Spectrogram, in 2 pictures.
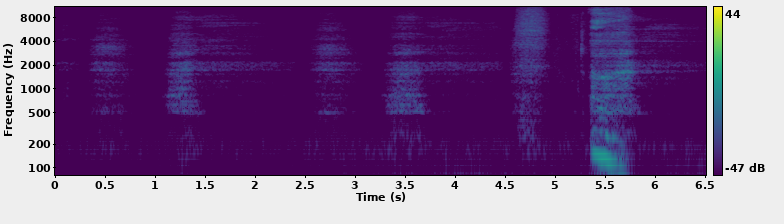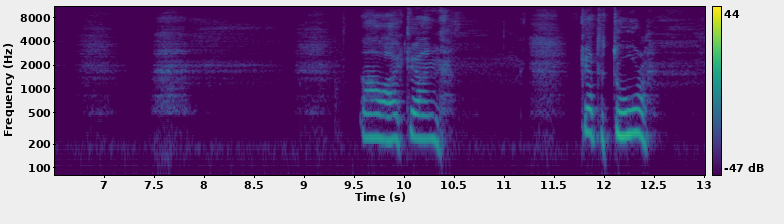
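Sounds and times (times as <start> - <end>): man breathing heavily: 0.0 - 9.6, 10.4 - 11.8, 12.5 - 13.0.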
